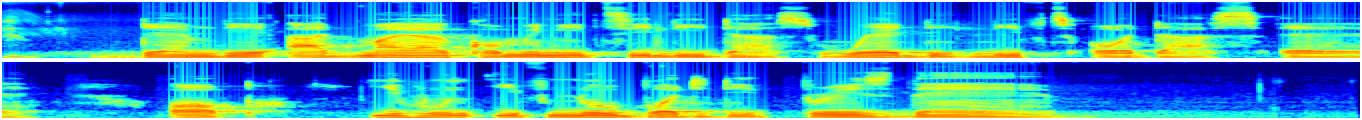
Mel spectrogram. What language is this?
Nigerian Pidgin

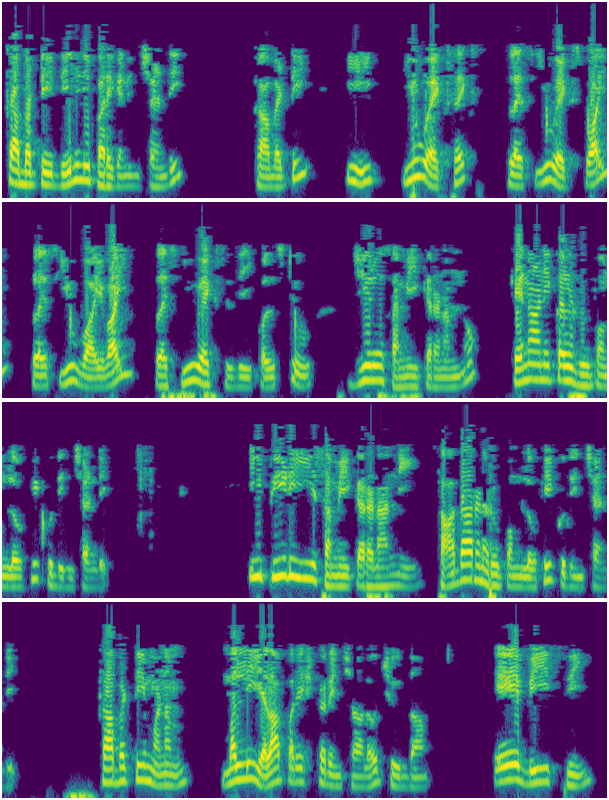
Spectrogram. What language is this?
Telugu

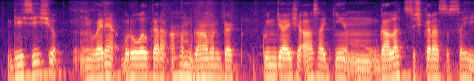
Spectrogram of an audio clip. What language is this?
Kashmiri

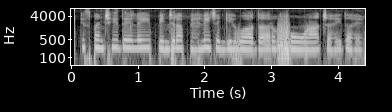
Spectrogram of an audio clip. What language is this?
Punjabi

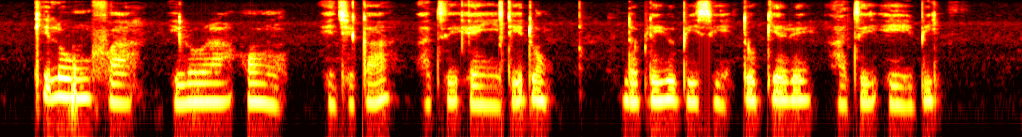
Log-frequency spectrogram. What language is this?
Yoruba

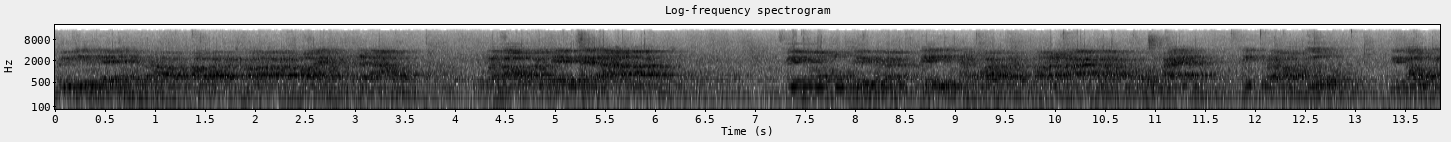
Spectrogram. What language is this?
Vietnamese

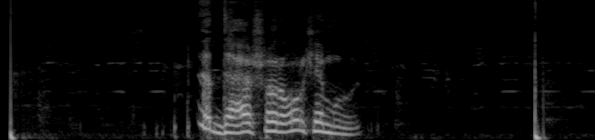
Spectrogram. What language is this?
Kabyle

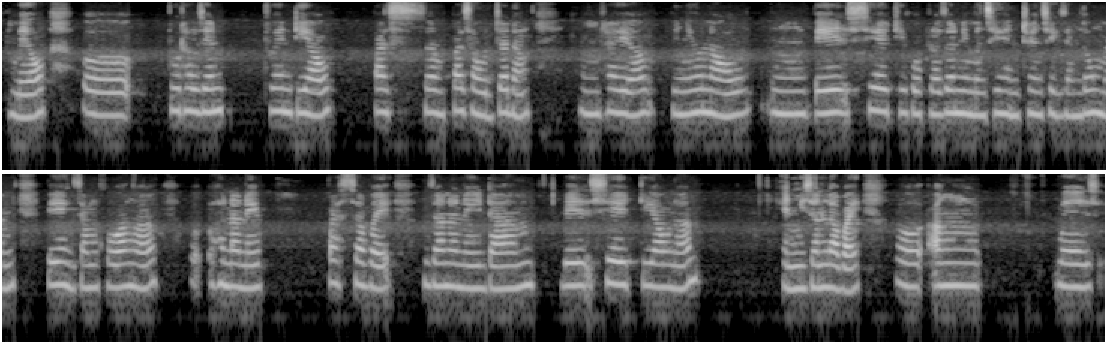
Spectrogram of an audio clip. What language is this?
Bodo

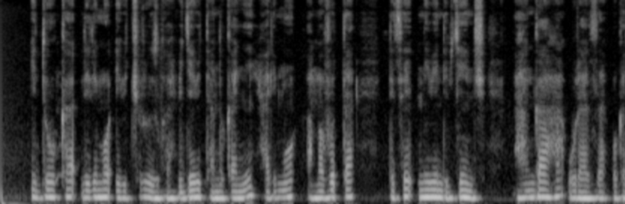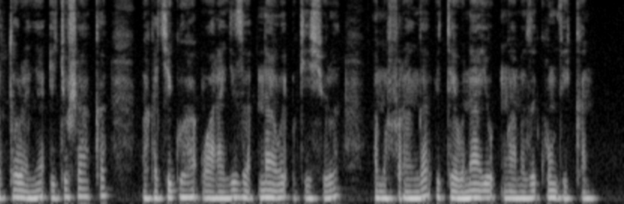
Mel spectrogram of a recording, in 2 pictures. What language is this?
Kinyarwanda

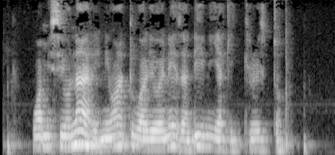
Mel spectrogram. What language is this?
Swahili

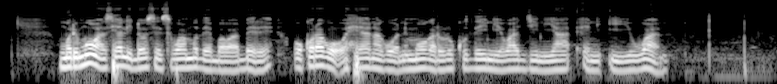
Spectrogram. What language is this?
Kikuyu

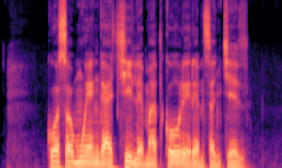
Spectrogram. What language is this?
Kalenjin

